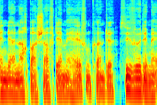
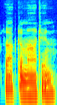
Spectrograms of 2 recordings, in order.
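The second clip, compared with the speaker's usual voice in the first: plain reading voice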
